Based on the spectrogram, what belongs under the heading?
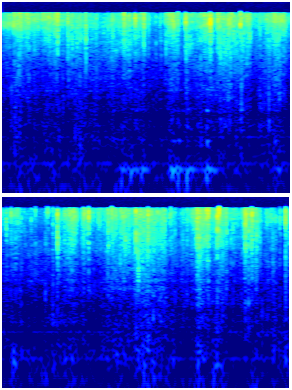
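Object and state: Crinkly plastic bag.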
